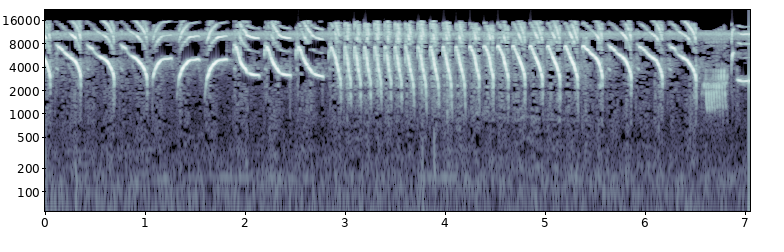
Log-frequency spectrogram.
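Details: Male canary song for training young canaries to sing: loud repeated downward-sweeping whistles, then a rapid rattling trill of many quick high notes, followed by more descending whistled notes.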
